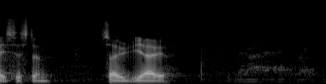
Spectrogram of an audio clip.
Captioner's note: speaks faintly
